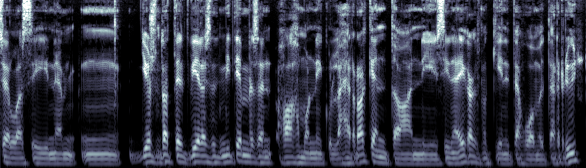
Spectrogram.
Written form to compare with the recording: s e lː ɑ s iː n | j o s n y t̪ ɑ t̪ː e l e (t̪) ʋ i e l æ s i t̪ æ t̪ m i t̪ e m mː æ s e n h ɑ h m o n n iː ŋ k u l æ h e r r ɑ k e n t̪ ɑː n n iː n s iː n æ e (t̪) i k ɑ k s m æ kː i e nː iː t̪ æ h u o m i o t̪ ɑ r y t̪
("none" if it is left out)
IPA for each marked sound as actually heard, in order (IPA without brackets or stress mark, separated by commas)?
t̪, none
